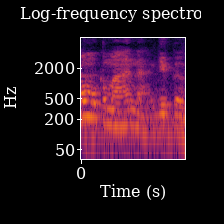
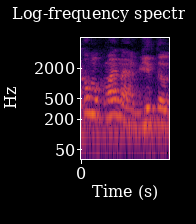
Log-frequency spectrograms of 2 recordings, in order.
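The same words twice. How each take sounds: First: The phrase has a drawn-out, swaying regional melody. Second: The phrase has a plainer, less drawn-out melody. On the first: This is how people from a friend's region talk. "Ada yang lebih ngayu, kayak di dia kan" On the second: This is how people from the speaker's own region talk. "Kalau di tempat gue kan"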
